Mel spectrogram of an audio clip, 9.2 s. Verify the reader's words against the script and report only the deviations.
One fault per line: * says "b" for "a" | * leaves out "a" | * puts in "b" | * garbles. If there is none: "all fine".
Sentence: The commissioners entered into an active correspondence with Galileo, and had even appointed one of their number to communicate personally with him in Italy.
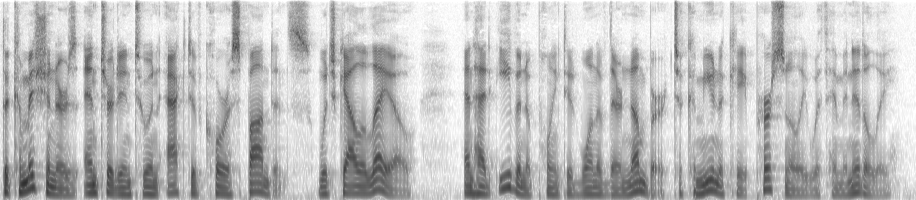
* says "which" for "with"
